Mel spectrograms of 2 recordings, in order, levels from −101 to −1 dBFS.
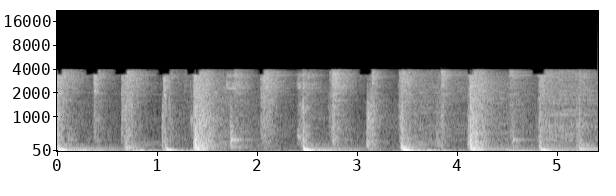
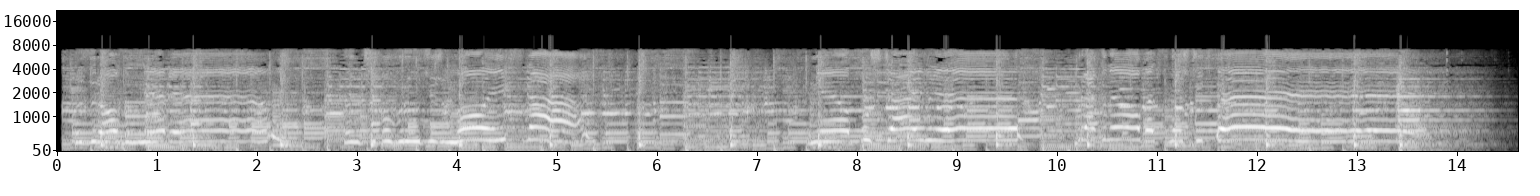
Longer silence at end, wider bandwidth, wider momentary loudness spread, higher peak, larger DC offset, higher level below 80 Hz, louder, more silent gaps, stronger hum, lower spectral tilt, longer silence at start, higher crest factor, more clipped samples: second, 0 s vs 0.35 s; second, 4 kHz vs 7.4 kHz; about the same, 9 LU vs 9 LU; about the same, 0 dBFS vs 0 dBFS; first, 0.8% vs under 0.1%; first, -18 dBFS vs -36 dBFS; second, -18 LUFS vs -11 LUFS; neither; neither; first, -9.5 dB/octave vs -3.5 dB/octave; about the same, 0 s vs 0.05 s; about the same, 16 dB vs 12 dB; neither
